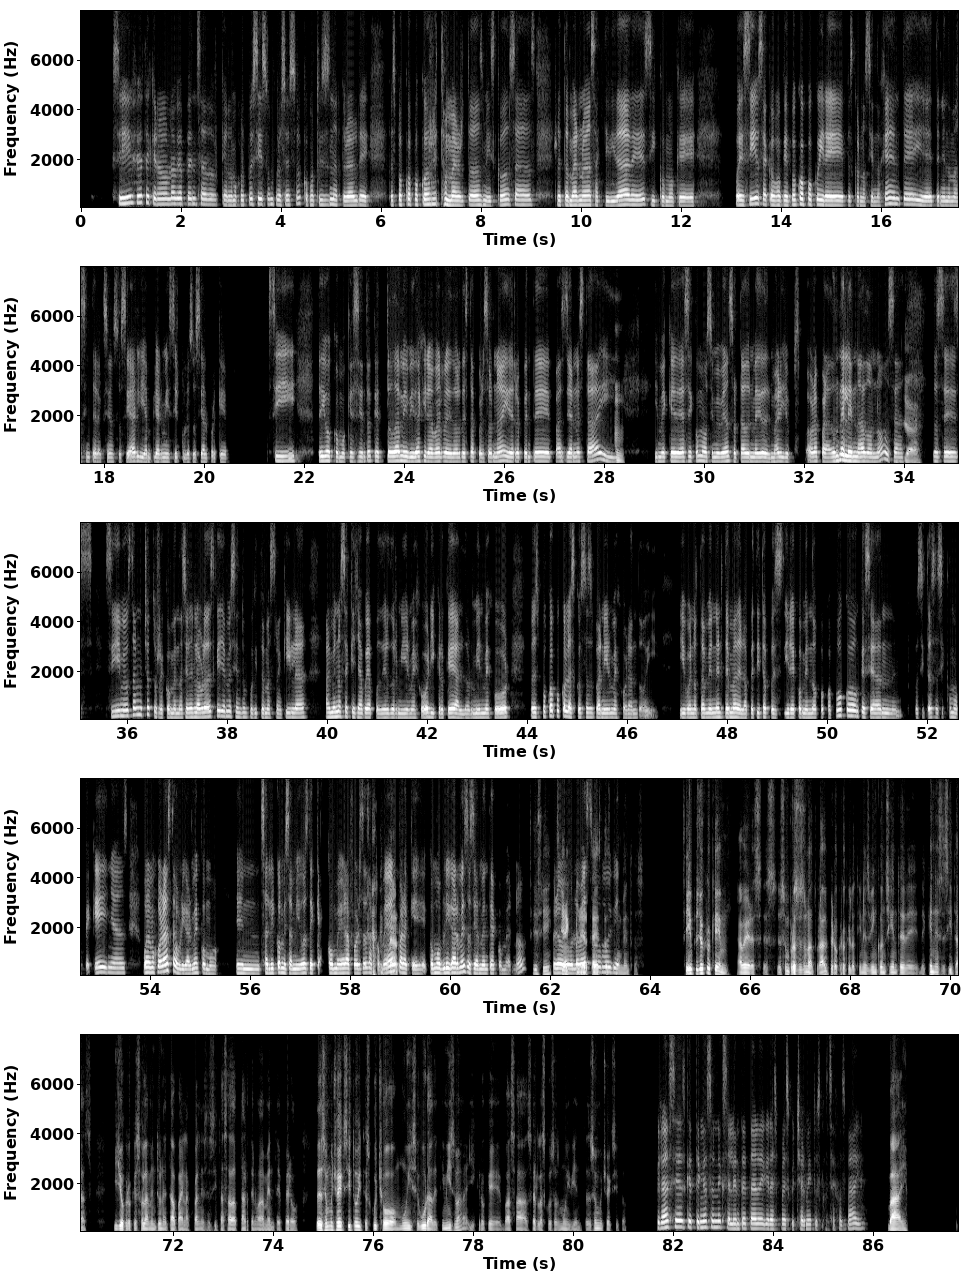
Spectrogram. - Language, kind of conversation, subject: Spanish, advice, ¿Cómo puedo recuperarme emocionalmente después de una ruptura reciente?
- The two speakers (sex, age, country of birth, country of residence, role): female, 30-34, United States, United States, user; male, 35-39, Mexico, Poland, advisor
- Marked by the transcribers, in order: laughing while speaking: "retomar"; other noise; chuckle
